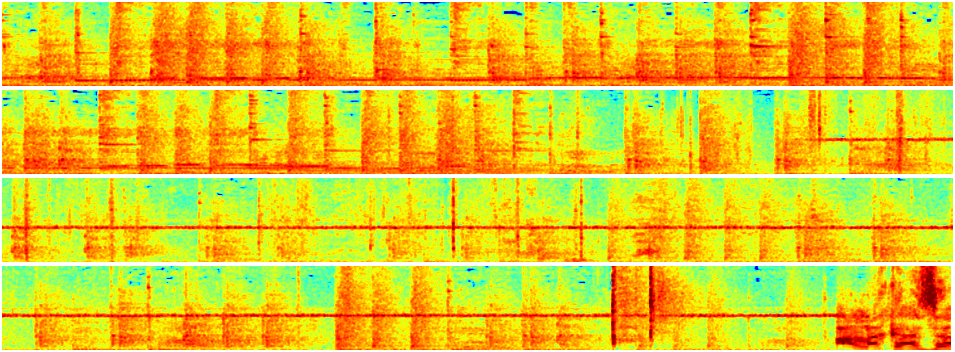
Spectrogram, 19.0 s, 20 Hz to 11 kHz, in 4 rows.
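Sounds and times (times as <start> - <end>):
drama soundtrack music: 0.0 - 19.0.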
